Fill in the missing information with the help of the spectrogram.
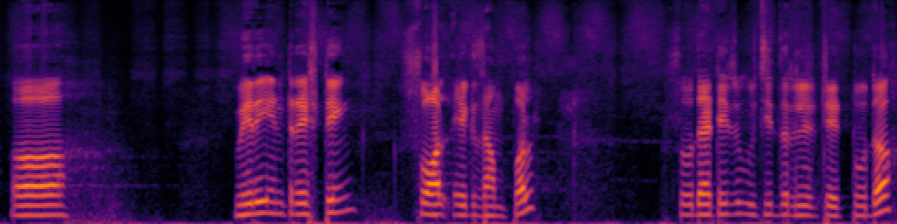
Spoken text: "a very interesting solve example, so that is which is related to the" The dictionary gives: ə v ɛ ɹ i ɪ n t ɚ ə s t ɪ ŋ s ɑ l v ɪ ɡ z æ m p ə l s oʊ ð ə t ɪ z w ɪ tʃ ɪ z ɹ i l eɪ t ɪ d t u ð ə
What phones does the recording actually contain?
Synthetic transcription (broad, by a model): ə v ɛ ɹ i ɪ n t ɚ ə s t ɪ ŋ s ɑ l ɪ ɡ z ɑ m p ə l s oʊ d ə t ɪ z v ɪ tʃ ɪ z ɹ i l eɪ t ɪ d t u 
